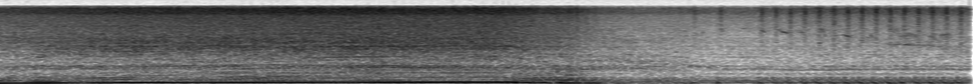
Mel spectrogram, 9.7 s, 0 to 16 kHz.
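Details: 2008 Nissan Rogue with code P0300 and check engine light: heavy rumble dies back to unsteady idle with a light quick rattle; rough idle, worse at low gear, possible misfire, cause unknown.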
